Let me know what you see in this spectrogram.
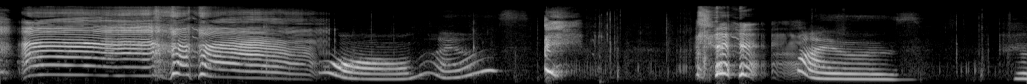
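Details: Infant crying, bottom lip rolled out: sustained high-pitched wailing broken by gasping breaths and whimpers, with brief soft sounds between bouts.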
